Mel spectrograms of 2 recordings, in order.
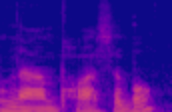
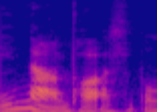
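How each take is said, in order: First: Much softer, trailing-off echo of not impossible; quiet repeat. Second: Said in the usual way. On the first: Real, not acted. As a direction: murmur it again to yourself. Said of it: "repeated phrase, trailing". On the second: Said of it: "repeated phrase".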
